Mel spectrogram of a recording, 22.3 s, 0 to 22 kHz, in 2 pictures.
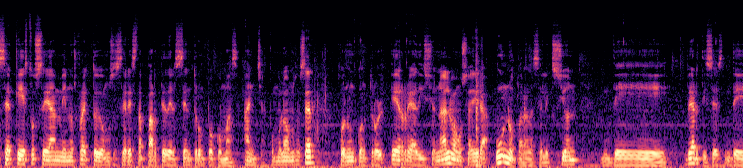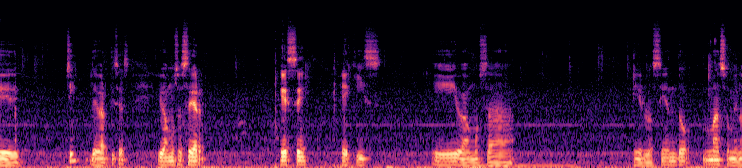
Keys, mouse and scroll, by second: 3.3-3.6 scroll up 1, 4.7 ctrl+r, 5.3 ctrl+click, 6.1 click, 7.3 1, 9.2 click, 10.6 shift+click, 15.3 s, 16.1 x, 18.4 middle click, 19.2 middle click, 21.8 click.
